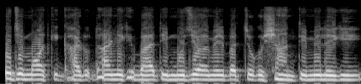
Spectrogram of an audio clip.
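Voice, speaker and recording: A woman voicing a vengeful, grieving female witch spirit in a cartoon, with slow, gloating threats. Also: fairly high pitch, level tone, warm tone, lightly acted. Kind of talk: cartoon voice acting.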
